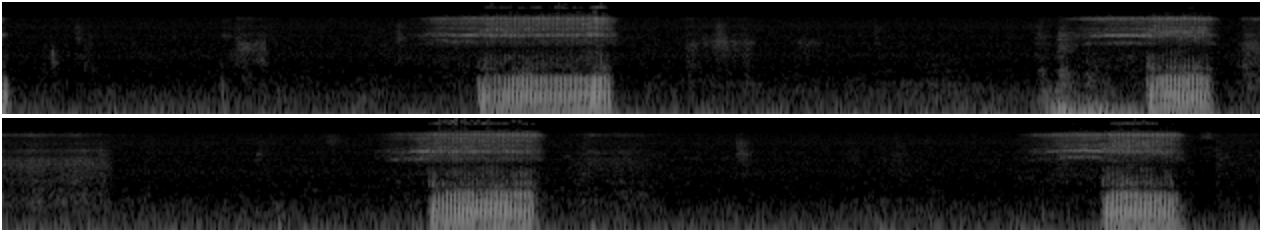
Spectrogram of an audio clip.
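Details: A sleeping male dog snoring: four loud, harsh, buzzy snores roughly every four seconds, each lasting under a second, separated by quiet low breathing.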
